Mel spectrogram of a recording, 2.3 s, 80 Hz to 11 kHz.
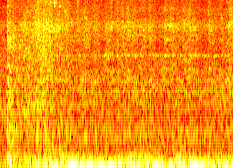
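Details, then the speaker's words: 1971 Dodge Super Bee, non-original 440 V8, 4-speed, restarted during pre-purchase test drive: deep steady rumble catches straight away and runs evenly, no stumble, no dieseling; normal restart and idle. "Fires right back up. Sounds good."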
